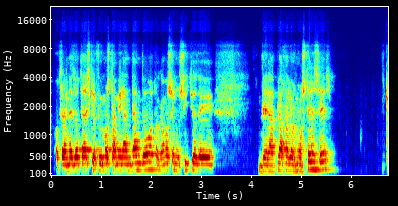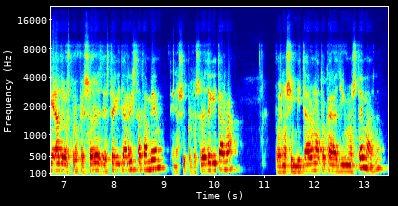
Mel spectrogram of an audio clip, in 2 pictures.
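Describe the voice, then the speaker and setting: High-voiced guitarist telling stories. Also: male voice, normal speed. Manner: lively storyteller who acts out quoted dialogue; swears casually. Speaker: guitarist guest. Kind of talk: casual interview anecdotes. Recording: echoey room.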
